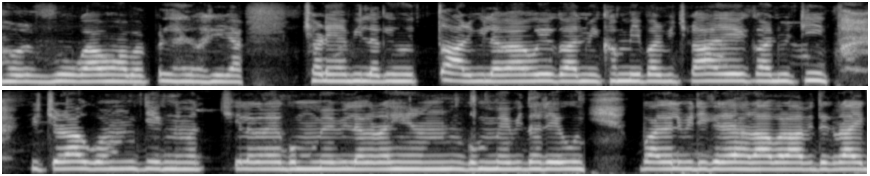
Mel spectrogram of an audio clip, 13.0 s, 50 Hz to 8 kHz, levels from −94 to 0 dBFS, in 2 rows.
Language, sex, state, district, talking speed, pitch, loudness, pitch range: Hindi, female, Chhattisgarh, Rajnandgaon, 210 wpm, 235 Hz, -19 LUFS, 230-240 Hz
